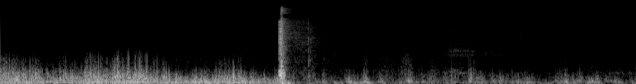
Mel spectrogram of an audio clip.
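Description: A single rifle shot: one sharp crack about three seconds in. Under it runs a dense low rumbling noise, which stops when the shot goes off.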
